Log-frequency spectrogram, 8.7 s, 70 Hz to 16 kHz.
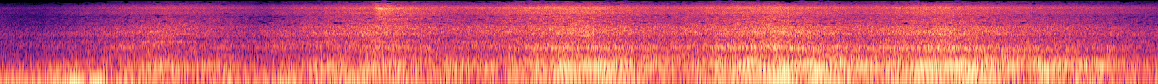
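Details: Accident-damaged Hyundai Xcent after repairing a broken intake manifold and fuel rail pressure sensor (code P0193, engine knock), codes cleared: smooth, even engine note rising and falling with the throttle over street noise, no knocking or stumbling; running normally.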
